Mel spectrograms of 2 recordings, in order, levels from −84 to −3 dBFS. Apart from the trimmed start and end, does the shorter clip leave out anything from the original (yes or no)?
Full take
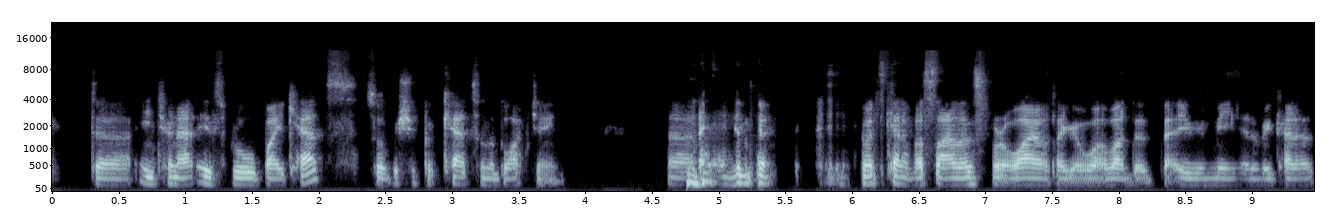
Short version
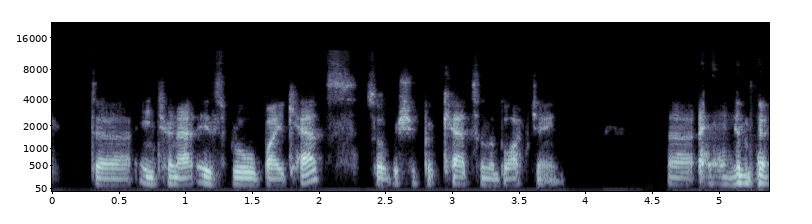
no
